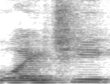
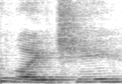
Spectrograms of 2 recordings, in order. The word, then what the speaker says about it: lychee: never knew that the lychee cream corrector we'll say lychee I like to say lychee but we'll say lychee I think that's the correct way the correct pronunciation I'm a huge fan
